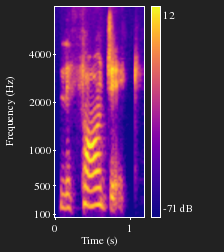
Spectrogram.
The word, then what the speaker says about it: lethargic: the first part lethargy what about the adjective in the adjective the stress is on the second syllable the second part we say lethargic lethargic so here liturgy here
